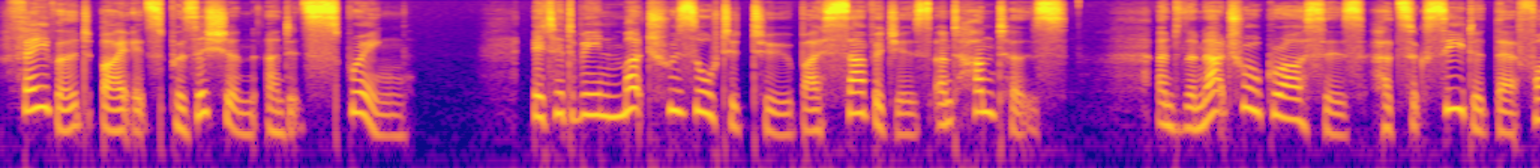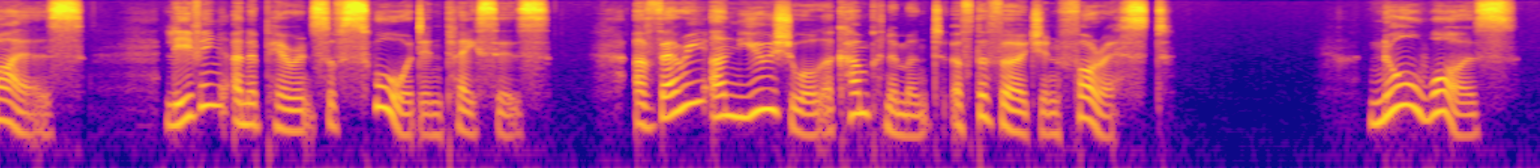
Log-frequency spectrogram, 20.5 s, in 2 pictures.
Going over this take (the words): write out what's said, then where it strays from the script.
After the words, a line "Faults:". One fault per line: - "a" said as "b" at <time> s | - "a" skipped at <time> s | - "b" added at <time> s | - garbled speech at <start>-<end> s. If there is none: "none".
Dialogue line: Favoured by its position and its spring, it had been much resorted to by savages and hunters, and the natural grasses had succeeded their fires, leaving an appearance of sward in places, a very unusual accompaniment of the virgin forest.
Favoured by its position and its spring, it had been much resorted to by savages and hunters, and the natural grasses had succeeded their fires, leaving an appearance of sward in places, a very unusual accompaniment of the virgin forest. Nor was
Faults:
- "Nor was" added at 19.4 s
